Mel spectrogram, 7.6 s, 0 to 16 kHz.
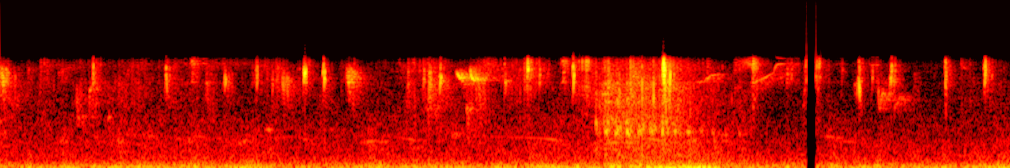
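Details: Wild monk parakeets at a Gulf Coast feeder outside Houston, Texas, 10 March 2021; steady harsh chattering, a swell of louder squawks with wing rustle in the middle.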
